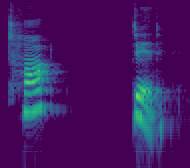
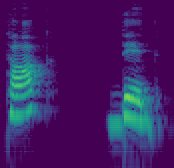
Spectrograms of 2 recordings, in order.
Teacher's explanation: In English, the T's and D's are pronounced just with the tip of the tongue.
